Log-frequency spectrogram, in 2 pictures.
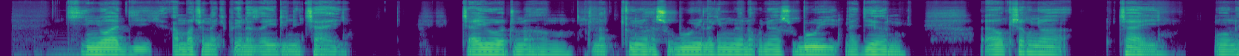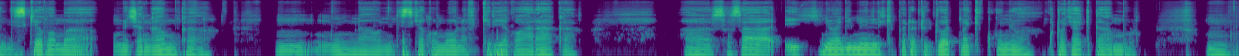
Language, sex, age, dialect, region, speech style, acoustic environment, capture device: Swahili, male, 18-24, Kenya - Mombasa, Kenya, happy; anxious, music; nature, mobile / Linux / Chrome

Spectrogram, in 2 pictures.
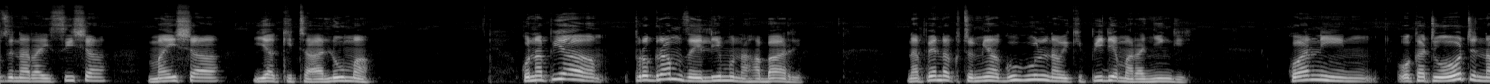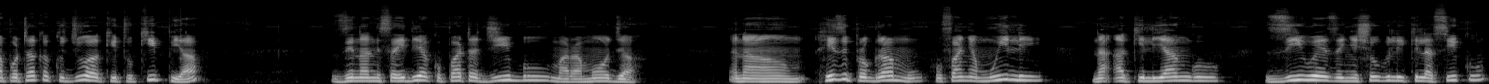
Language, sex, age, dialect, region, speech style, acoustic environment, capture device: Swahili, male, 25-34, Kenya - Mombasa, Kenya, relaxed, nature; appliances, mobile / Linux / Chrome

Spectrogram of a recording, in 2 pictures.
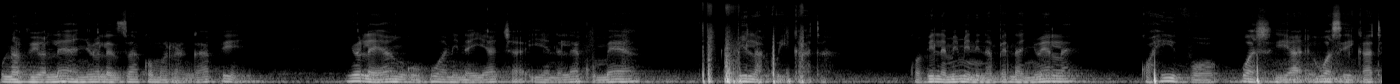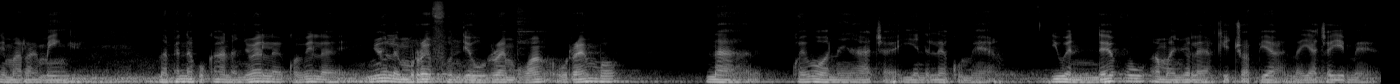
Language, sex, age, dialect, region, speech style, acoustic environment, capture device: Swahili, male, 25-34, Kenya - Nairobi Sheng-influenced, Kenya, relaxed, silence, mobile / Linux / Chrome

